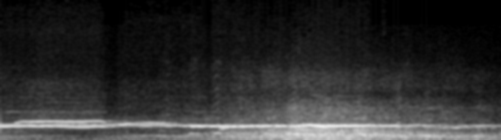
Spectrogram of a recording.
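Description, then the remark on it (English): Someone whistles a tune, holding a long, slightly wavering high note over a swelling wash of background sound, with no talking. “They have agreed in conjunction with the NUR to play the theme music of... The Yeti!”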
